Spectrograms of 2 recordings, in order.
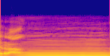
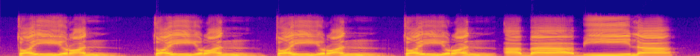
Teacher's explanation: طیرن، رن، غنہ نہیں کریں گے، رنگ، رن، اس طرح سے نہیں کریں گے، رن، نون کو ظاہر کریں گے، تنوین کو ظاہر کر کے پڑھیں گے، تنوین ظاہر کر کے پڑھیں گے، طیرن، طیرن، طیرن، طیرن ابابیلا، طیرن ابابیلا، طیرن ابابیلا۔ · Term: اظہار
